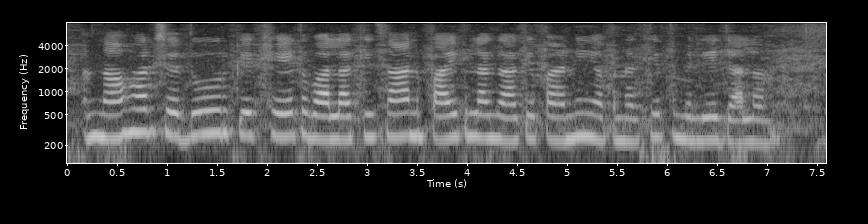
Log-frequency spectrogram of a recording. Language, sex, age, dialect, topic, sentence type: Bhojpuri, female, 18-24, Southern / Standard, agriculture, statement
